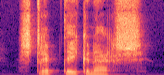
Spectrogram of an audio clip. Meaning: plural of striptekenaar
- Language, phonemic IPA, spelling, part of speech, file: Dutch, /ˈstrɪptekəˌnars/, striptekenaars, noun, Nl-striptekenaars.ogg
